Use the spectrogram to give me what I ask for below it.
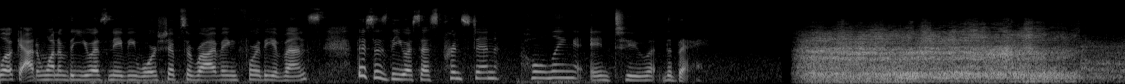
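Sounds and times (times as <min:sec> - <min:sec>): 
speech: 0:00.0 - 0:07.0
Navy flight demonstration jets flying overhead: 0:07.9 - 0:11.2.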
